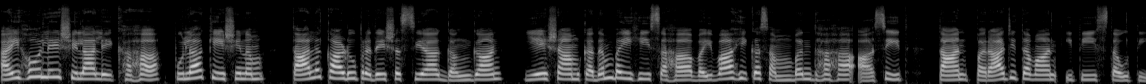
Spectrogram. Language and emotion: Sanskrit, neutral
